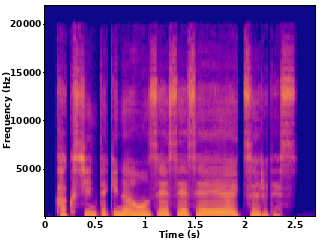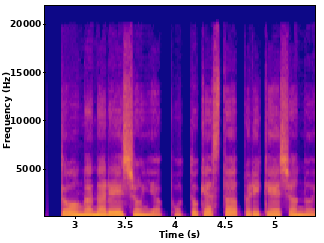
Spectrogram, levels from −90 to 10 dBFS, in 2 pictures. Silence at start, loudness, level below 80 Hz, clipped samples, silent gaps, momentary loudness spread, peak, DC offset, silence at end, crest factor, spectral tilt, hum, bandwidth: 0.1 s; -20 LUFS; -66 dBFS; under 0.1%; none; 9 LU; -6 dBFS; under 0.1%; 0 s; 14 dB; -3.5 dB/octave; none; over 20 kHz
